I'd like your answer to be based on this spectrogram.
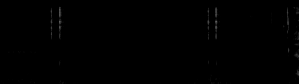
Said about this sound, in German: Und nur 37 Klicks später sind wir auf dem Weg zum vorletzten Klick.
